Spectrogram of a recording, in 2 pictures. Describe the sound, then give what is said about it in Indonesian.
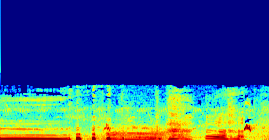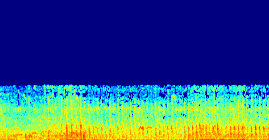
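A cow moos loudly: one long, drawn-out moo, then a few shorter bellows. A steady tractor engine rumble takes over for the rest. “Und die Kuh macht Mu.”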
